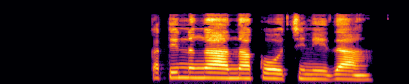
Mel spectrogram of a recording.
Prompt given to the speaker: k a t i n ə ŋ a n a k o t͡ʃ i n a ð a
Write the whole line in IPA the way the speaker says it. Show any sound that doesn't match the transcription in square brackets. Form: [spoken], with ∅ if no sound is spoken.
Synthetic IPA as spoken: k a t i n ə ŋ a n a k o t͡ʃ i n [i] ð a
